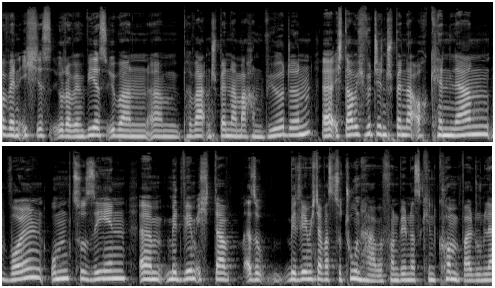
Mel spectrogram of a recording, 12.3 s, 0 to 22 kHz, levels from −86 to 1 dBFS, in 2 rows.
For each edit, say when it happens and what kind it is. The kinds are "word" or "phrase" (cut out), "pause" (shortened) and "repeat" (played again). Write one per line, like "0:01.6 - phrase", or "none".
0:03.9 - pause
0:07.8 - pause
0:09.1 - pause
